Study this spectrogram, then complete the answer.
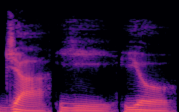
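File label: "jayiyo", concatenated syllables; Affixing experiment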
